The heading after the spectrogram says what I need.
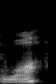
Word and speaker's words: Wa: lands of Wo, or spelt WA but pronounced, I think, more like Wo.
